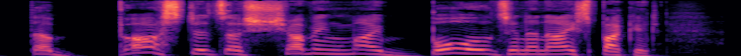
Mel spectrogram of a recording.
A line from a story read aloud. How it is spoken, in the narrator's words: he had cried out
